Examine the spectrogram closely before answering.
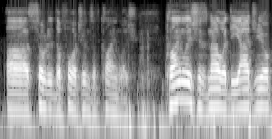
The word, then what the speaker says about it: Clynelish: I had a tendency to call it Clynelish when I first got it, but the proper pronunciation is Clynelish.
